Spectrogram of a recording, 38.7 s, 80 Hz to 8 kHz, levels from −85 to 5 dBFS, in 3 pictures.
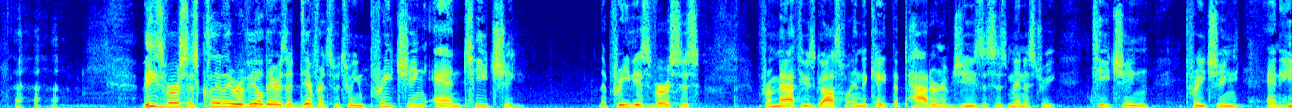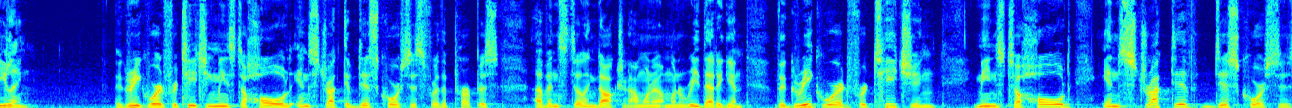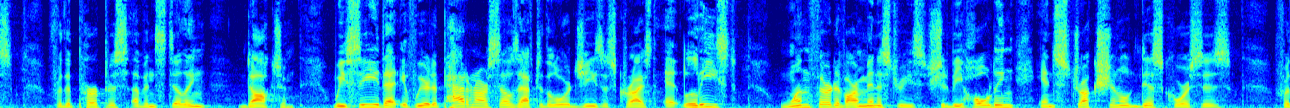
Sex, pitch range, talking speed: male, 115-160 Hz, 145 wpm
